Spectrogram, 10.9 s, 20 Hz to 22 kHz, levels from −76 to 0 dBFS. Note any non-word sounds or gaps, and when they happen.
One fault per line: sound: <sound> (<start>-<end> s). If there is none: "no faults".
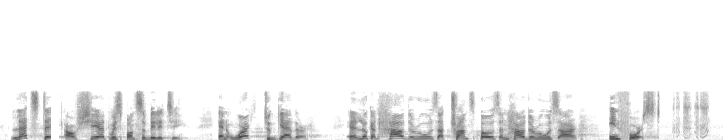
sound: dropout (0.8-0.9 s)
sound: squeak (10.1-10.7 s)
